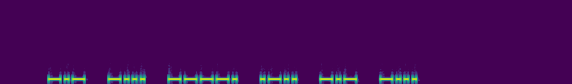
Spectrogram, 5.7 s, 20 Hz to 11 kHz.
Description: Morse code, heard as a keyed tone, about 29 wpm, spaced as for 22 wpm, 700 Hz. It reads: KB9LKB
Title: USA Call Signs - 6 Characters - 2x Character Spacing - 30wpm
